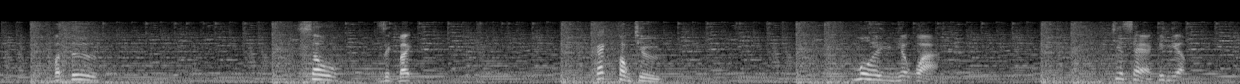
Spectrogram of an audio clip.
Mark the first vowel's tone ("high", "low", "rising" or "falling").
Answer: low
